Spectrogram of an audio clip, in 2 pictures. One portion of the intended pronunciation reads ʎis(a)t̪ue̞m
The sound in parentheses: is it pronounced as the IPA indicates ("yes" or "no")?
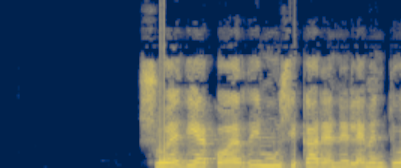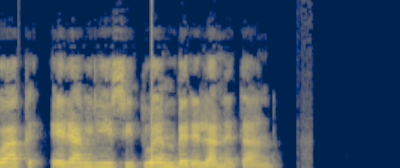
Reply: no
